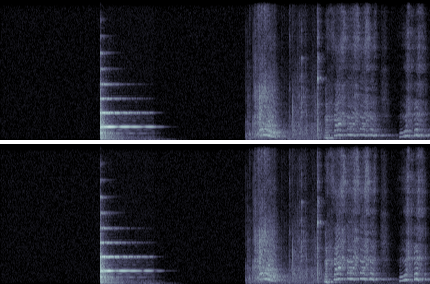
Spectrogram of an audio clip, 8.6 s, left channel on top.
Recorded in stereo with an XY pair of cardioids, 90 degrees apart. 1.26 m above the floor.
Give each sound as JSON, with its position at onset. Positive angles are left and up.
{"t": 2.0, "sound": "a piano", "azimuth_deg": 0, "distance_m": 0.8}
{"t": 4.9, "sound": "a zipper", "azimuth_deg": -5, "distance_m": 1.0}
{"t": 6.5, "sound": "laughter", "azimuth_deg": -50, "distance_m": 0.7}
